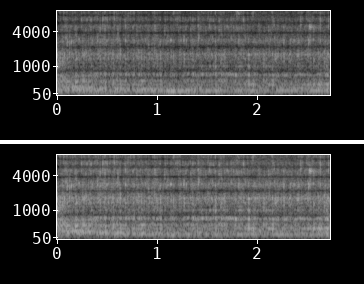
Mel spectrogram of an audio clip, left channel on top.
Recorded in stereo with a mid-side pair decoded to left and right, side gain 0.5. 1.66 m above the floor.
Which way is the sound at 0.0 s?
35° right.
